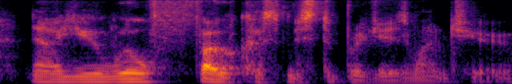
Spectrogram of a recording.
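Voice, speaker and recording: Using a put-on character voice, a man speaks at a moderate pace with a very deep, low pitch. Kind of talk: refined, commanding.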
